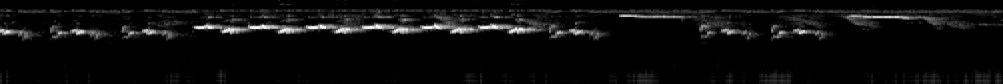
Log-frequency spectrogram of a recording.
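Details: Sooty-headed bulbul (kutilang) singing actively in Garuda style: a rapid run of bright, slurred chirps, each rising then falling, repeated about four times a second for two seconds, then looser scattered chirps and a thin high whistle.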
